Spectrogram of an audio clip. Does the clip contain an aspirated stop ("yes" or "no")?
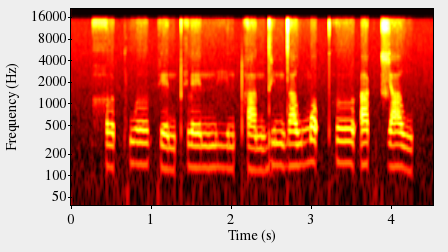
yes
